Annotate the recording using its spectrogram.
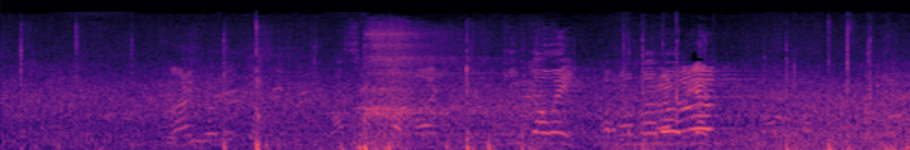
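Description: Footballers shouting to each other during five-a-side play, their calls loudest about four and a half seconds in, with the thuds of a football being kicked on artificial turf and a sharp knock just before two seconds in.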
